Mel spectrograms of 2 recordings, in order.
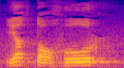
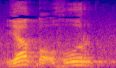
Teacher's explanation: kalau kita berhenti dengan huruf ra akan ada getaran kat lidah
